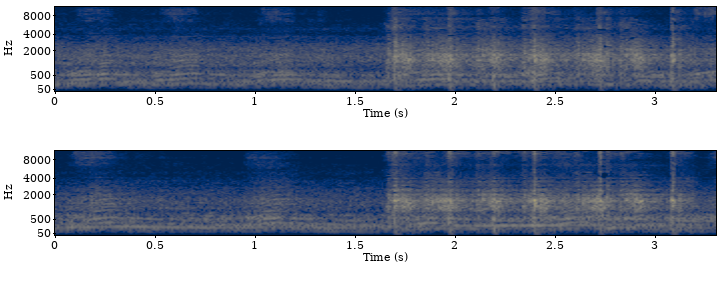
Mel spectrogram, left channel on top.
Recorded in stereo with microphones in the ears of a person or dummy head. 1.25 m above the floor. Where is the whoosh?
10° left (ahead or behind), 0.5 m.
